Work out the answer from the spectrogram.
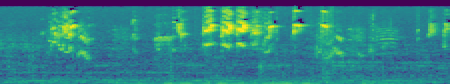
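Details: Five lovebird (Agapornis) chicks, all hatched at the same time, give rapid, harsh, high chirps and squeaks that overlap in irregular bursts over a low background hum.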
